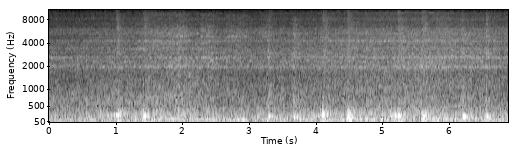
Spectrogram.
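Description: Wheels clack over rail joints in a steady rhythm.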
